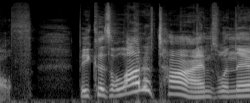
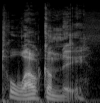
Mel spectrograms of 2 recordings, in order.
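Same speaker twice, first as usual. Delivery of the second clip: stately wizard; 10 semitones lower, 11 dB quieter than usual. Acted. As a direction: speak low and unhurried like an old sage. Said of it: "He says".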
